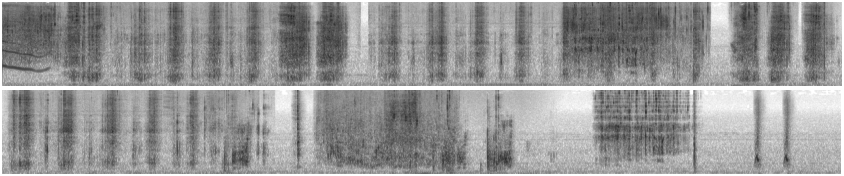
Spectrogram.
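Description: Cartoon eating sound effects: a quick run of crunches of cereal rings being chewed and a spoon scraping the bowl, with wet slurps of milk.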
